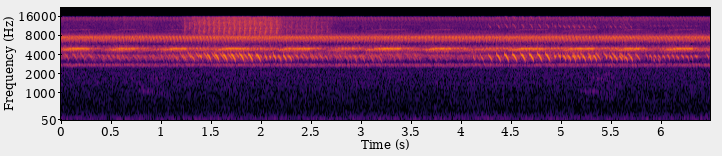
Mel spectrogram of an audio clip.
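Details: Grassland insects in a buckwheat field at Ora-dong, Jeju City, on volcanic Jeju Island, South Korea: steady high, shimmering trills layered at several pitches, with pulsed bursts swelling and fading every couple of seconds and a brief hiss near the start.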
